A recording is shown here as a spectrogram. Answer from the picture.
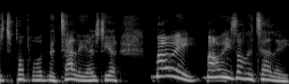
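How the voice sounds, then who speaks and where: Somewhat breathy, a woman speaks with a northern English accent. Her pitch is fairly high. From northern England. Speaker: motorsport commentator. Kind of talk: casual interview.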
